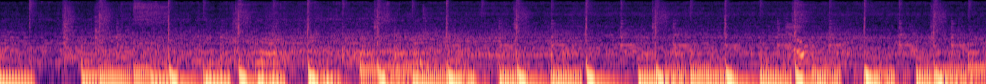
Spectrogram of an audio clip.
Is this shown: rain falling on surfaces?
no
